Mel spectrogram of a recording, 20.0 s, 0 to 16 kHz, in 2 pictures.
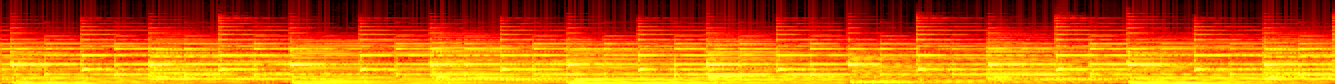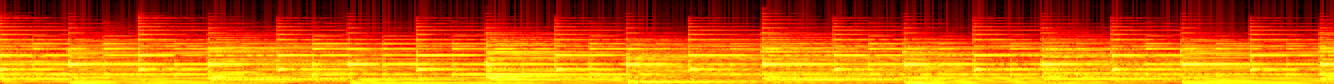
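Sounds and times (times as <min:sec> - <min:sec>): gentle instrumental music: 0:00.0 - 0:20.0.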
